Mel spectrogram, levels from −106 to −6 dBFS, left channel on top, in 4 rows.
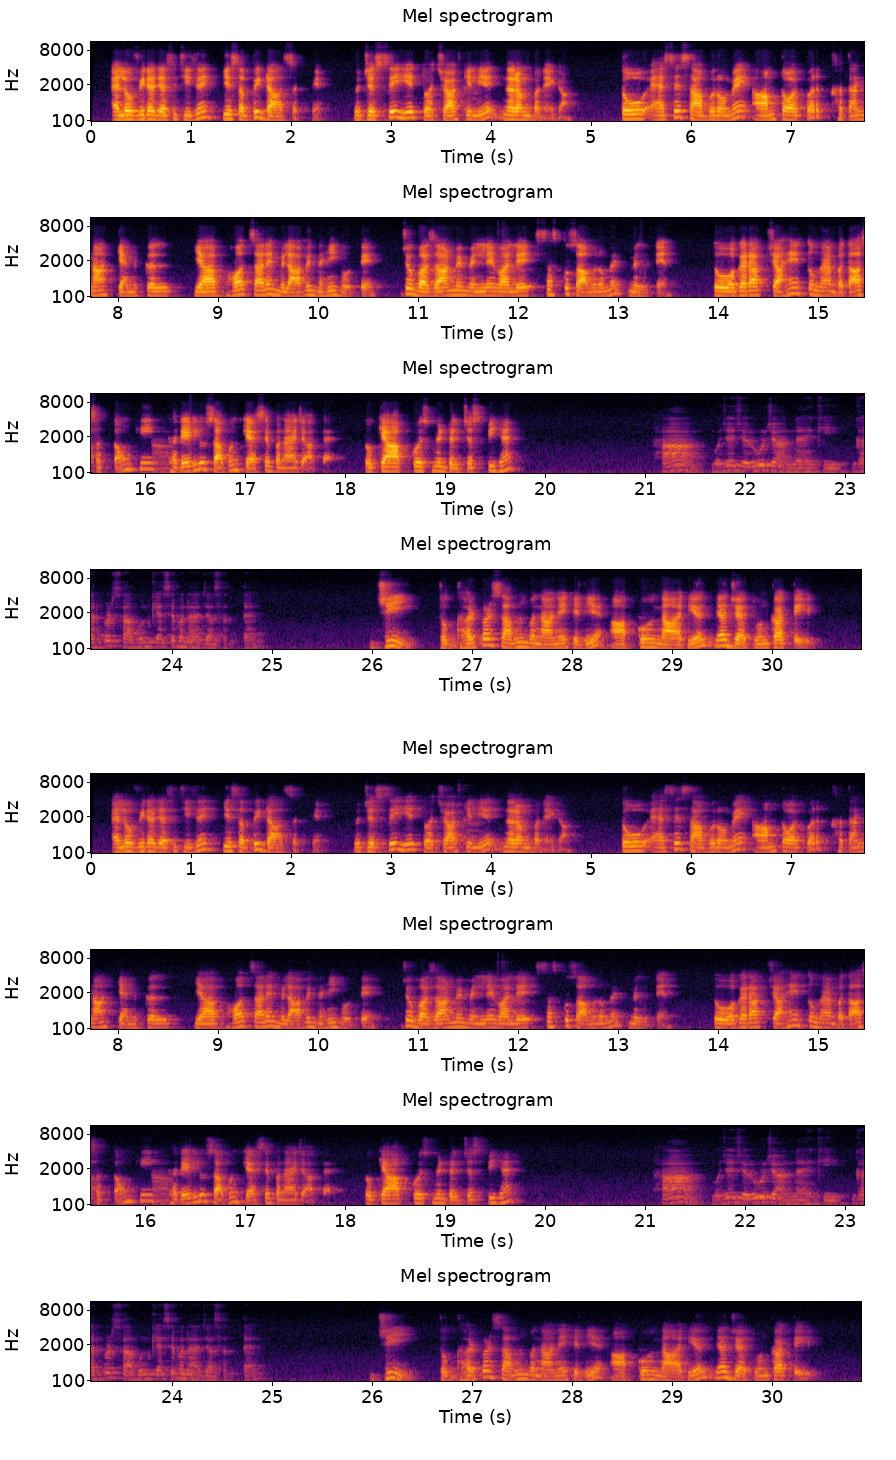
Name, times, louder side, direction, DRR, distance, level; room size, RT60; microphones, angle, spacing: voice 1, 0.2-2.3 2.6-4.8 5.3-10.6 10.8-13.5 14.0-17.9 18.2-19.7 26.1-26.4 26.7-30.4, left 7 dB, 85° left, 0.5 m, -27 dB
voice 2, 21.1-24.9, left 1 dB, 5° left, 1.6 m, -46 dB
12.0 x 8.2 x 3.7 m
head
